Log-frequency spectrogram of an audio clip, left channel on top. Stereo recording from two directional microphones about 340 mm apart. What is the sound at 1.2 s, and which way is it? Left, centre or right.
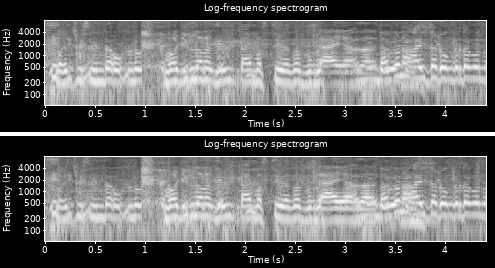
Speech, centre.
